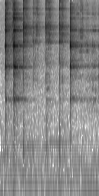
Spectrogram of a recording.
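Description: A spoon stirs a sweetened banana mixture in a bowl, a quick run of about six bright clinks and scrapes against the dish, close and fairly soft with no talking.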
